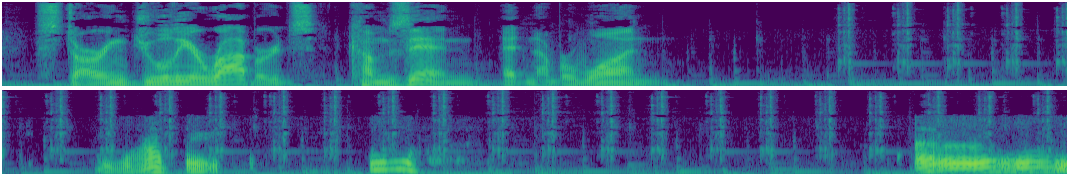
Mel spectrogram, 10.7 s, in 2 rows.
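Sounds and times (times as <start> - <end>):
speech: 0.2 - 3.4, 5.8 - 6.6, 7.2 - 7.6, 9.9 - 10.6
quiz timer ticking: 2.6 - 10.6.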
